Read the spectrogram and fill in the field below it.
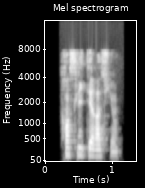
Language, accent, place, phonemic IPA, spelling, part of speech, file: French, France, Lyon, /tʁɑ̃.sli.te.ʁa.sjɔ̃/, translittération, noun, LL-Q150 (fra)-translittération.wav
- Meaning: transliteration (action of translitering)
